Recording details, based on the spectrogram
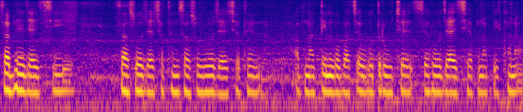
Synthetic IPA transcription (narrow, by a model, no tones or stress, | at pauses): səbʱed͡ʒajt͡ʃʰiɛ | sasod͡ʒajt͡ʃʰət̪ʰinsasuɾod͡ʒajt͡ʃʰət̪ʰin | ə̰pnat̪inɡobat͡ʃeobut̪ɾuɦt͡ʃʰɛseɦod͡ʒajt͡ʃʰɛəpnapikʰna̰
